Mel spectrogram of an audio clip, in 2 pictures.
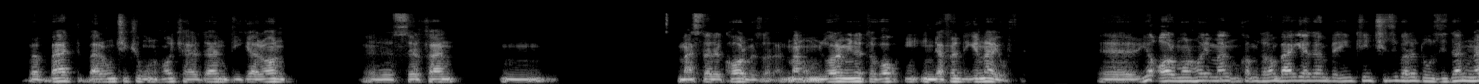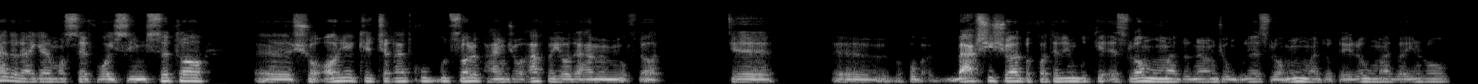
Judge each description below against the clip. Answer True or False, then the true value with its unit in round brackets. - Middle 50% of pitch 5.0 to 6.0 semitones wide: False (4.2 semitones)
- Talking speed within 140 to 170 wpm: True (150 wpm)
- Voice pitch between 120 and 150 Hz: True (135 Hz)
